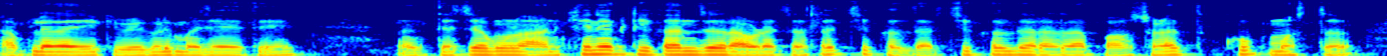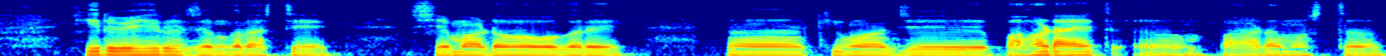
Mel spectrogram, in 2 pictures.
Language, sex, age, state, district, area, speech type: Marathi, male, 30-45, Maharashtra, Akola, rural, spontaneous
